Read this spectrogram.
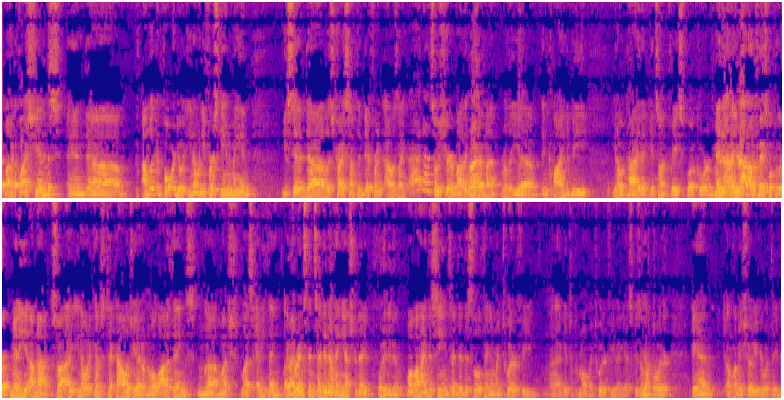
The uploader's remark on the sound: Live From Spring Training. Live from Cardinals Spring Training.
